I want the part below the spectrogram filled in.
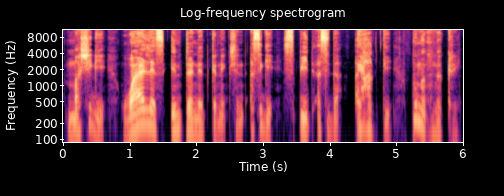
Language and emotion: Manipuri, surprised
